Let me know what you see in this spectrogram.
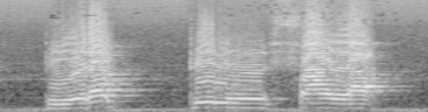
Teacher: qafnya itu qalqalah kubro, harus ada pantulan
